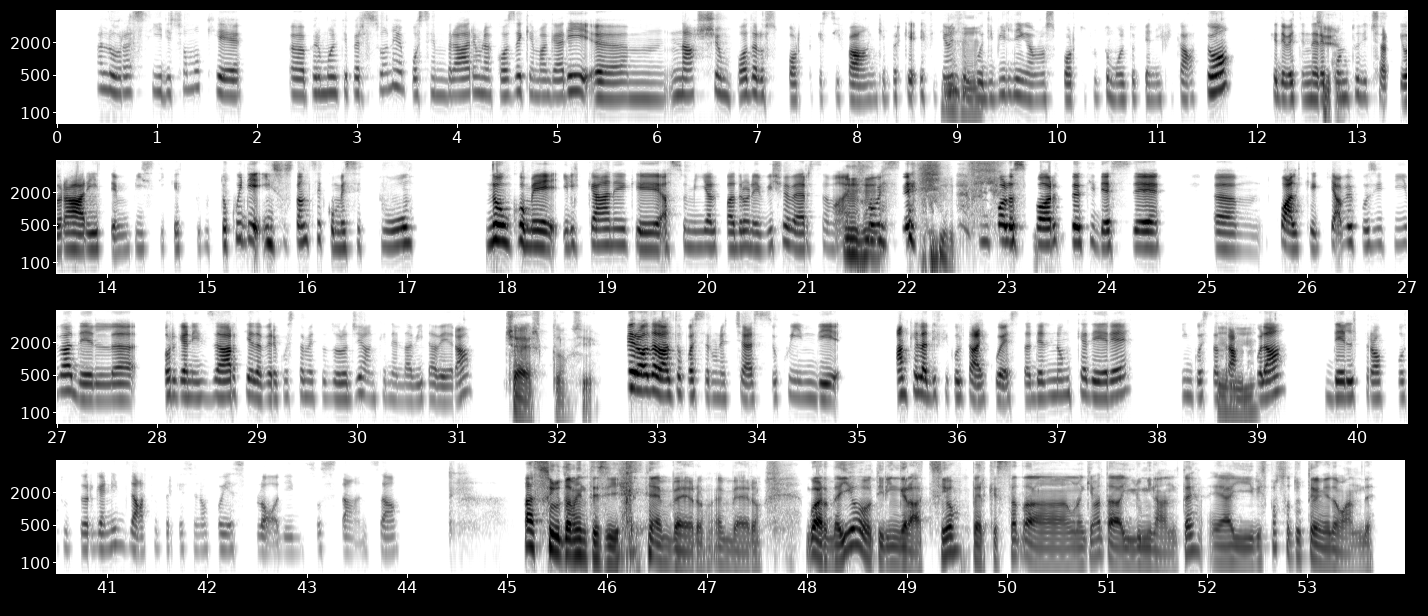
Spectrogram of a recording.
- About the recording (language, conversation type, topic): Italian, podcast, Come pianifichi la tua settimana in anticipo?
- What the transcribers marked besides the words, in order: laughing while speaking: "come se"; chuckle; background speech; chuckle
